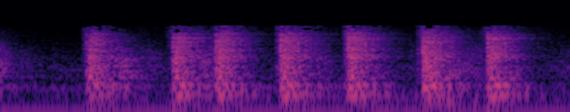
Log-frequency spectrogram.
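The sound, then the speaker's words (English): A series of seven sharp, hard knocks of a cane rapped against stonework, struck at a fairly steady but slightly uneven pace, each one loud with a short ringing decay. No one speaks. “It's a hard knock.”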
